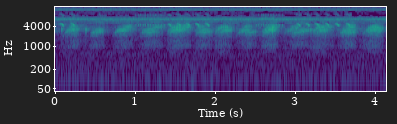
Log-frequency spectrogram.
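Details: At 3 AM near swamps in Foulpointe on Madagascar's east coast, 500 m from the ocean, frogs give rapid, high chirps about three times a second with crickets over the steady rush of roaring surf.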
